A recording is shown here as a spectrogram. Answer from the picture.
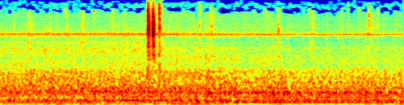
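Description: Goggomobil's air-cooled two-stroke twin-cylinder engine running at a steady speed on the move, over road noise. A short click comes about a second and a half in.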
